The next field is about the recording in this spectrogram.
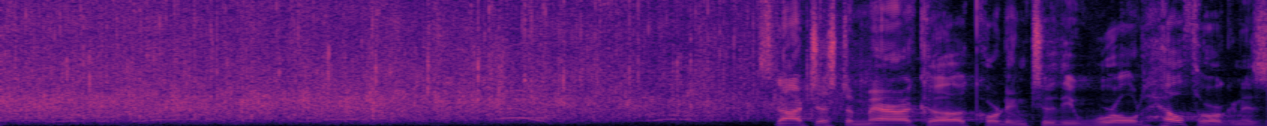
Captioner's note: applause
